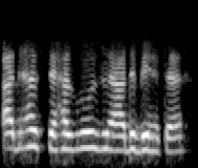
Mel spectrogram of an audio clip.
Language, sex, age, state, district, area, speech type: Kashmiri, female, 18-30, Jammu and Kashmir, Shopian, rural, conversation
